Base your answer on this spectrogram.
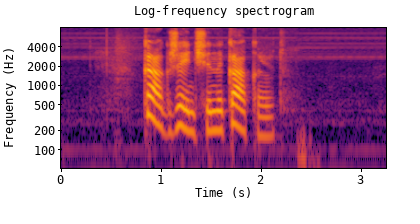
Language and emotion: Russian, positive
